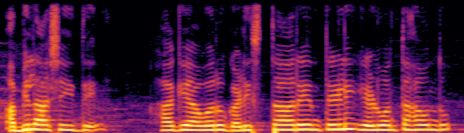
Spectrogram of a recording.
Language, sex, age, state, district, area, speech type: Kannada, female, 45-60, Karnataka, Dakshina Kannada, rural, spontaneous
